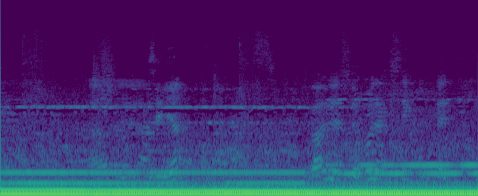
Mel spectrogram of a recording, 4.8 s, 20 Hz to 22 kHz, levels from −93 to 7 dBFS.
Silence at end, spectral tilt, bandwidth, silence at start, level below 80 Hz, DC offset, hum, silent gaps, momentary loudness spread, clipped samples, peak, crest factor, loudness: 0 s; -12 dB/octave; 2.5 kHz; 0 s; -22 dBFS; under 0.1%; none; none; 1 LU; under 0.1%; -12 dBFS; 8 dB; -22 LUFS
